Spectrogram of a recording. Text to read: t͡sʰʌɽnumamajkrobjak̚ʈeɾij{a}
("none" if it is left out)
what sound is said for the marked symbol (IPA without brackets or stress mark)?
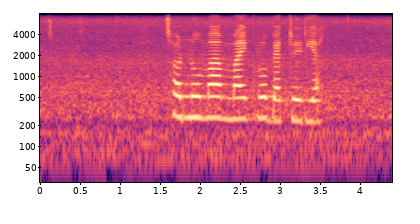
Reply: a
